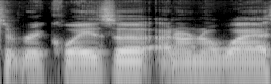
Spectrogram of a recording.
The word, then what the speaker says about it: Rayquaza: the Cornucopia by the way you're supposed to pronounce it Rayquaza I don't know why I said Rayquaza but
